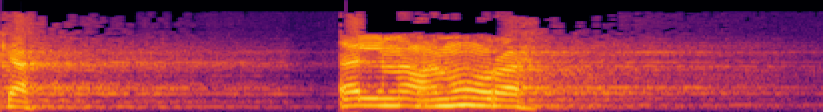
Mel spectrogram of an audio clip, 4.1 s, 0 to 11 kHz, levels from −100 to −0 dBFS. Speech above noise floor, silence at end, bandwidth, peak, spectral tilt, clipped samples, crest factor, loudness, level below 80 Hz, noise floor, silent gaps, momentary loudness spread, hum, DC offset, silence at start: 30 dB; 0.55 s; 7.8 kHz; 0 dBFS; -5 dB/octave; under 0.1%; 16 dB; -12 LUFS; -60 dBFS; -42 dBFS; none; 23 LU; none; under 0.1%; 0 s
